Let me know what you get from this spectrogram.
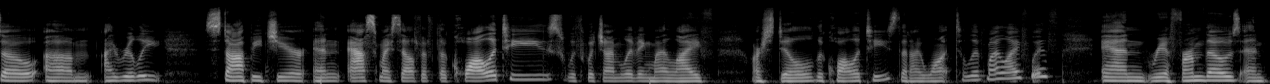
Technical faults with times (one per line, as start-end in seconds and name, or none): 3.21-6.50 input switched to a poorer device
